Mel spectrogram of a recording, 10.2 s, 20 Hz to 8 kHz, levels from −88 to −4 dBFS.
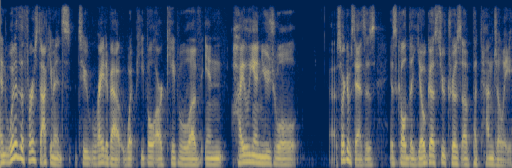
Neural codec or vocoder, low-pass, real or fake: none; 7.2 kHz; real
